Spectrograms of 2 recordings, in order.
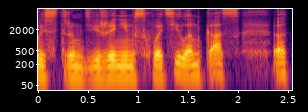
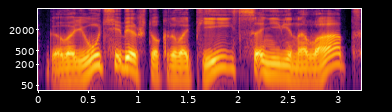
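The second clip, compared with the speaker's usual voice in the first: ordinary delivery, nothing marked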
